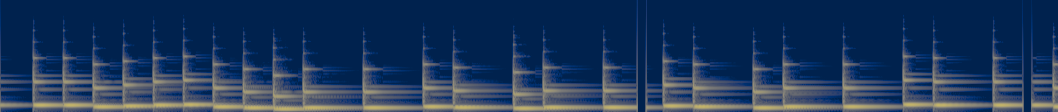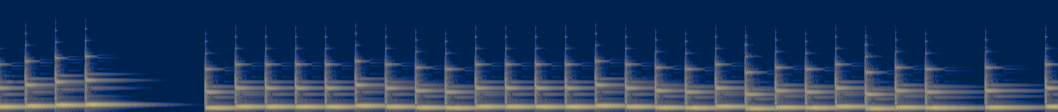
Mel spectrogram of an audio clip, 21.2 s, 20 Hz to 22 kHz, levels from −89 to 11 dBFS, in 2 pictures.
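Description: At 6.37 s and again at 10.23 s the sound cuts out for about 0.1 s, likely a Bluetooth dropout where late packets to the headphones were discarded. After each gap, playback resumes further along as though it had continued, rather than picking up where it stopped.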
